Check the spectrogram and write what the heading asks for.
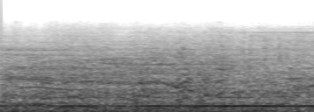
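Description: Fabbri Eclipse/Contact thrill ride running, heard from a seat on board: a steady hum holds one pitch over a dense low rushing noise.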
